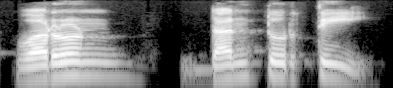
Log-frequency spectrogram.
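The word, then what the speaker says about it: Varun Danturthy: Varun Danturti Yeah, from absolutely correct.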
